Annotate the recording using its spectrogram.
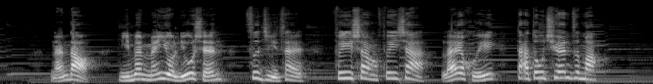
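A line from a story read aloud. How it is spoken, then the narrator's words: Loud shout. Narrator (Chinese): 一只野鸭 对大雁们高声叫喊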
